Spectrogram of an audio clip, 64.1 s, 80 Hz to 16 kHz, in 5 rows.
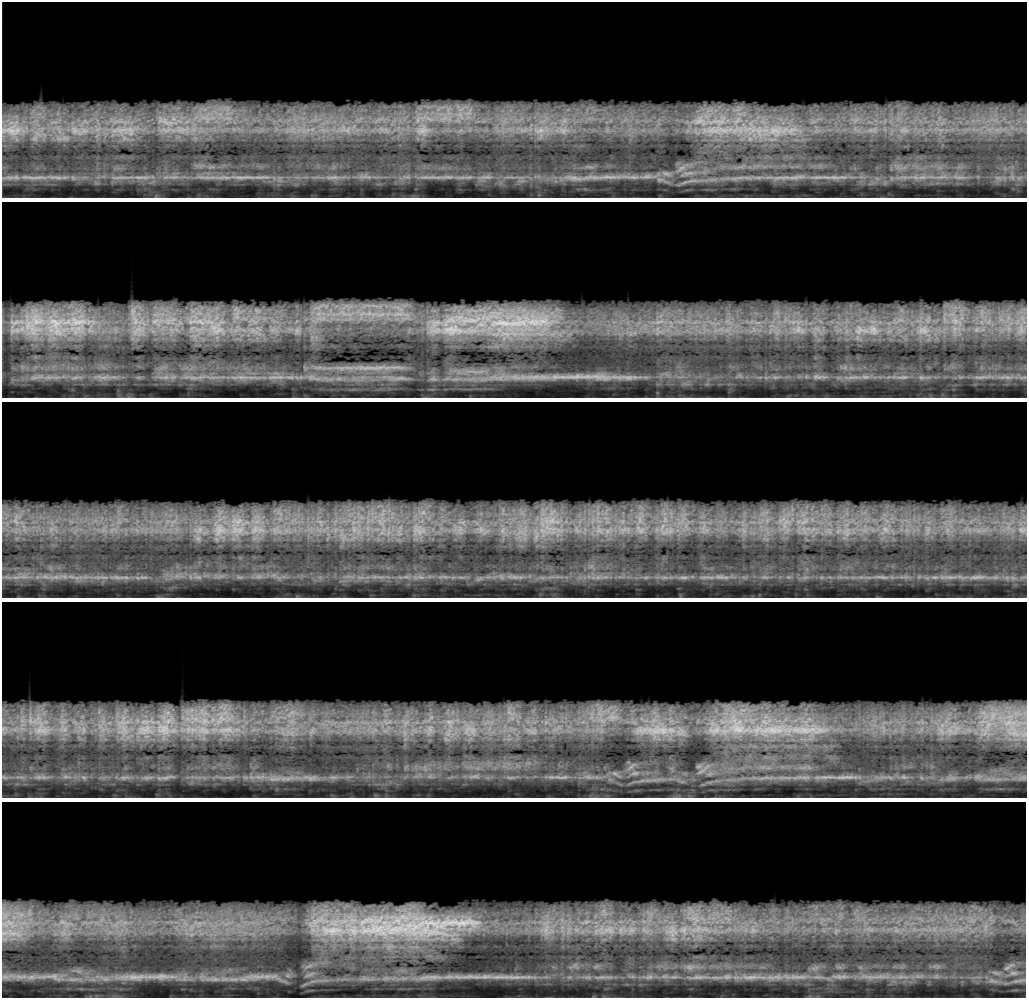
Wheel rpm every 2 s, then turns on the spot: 230, 230, 230, 230, 220, 230, 230, 230, 220, 220, 230, 230, 230, 230, 230, 230, 230, 230, 230, 230, 230, 230, 220, 180, 230, 230, 230, 190, 230, 230, 230, 220.
none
